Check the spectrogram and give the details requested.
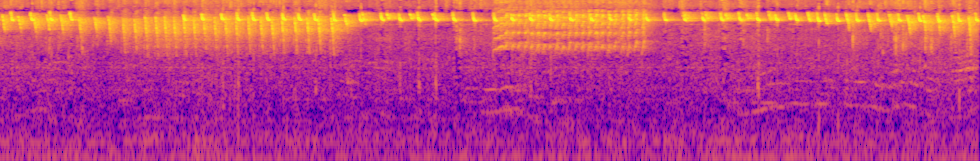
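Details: Cucak kinoi bulbul chatter, kept as master audio for songbirds: high ticking notes in a fast unbroken series, with a brief burst of harsher, broader buzzing in the middle before the clean ticks resume.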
